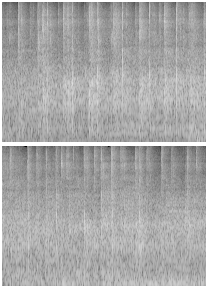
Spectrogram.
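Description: Scattered applause and tapping echoing in an ice rink: many sharp, irregular claps.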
